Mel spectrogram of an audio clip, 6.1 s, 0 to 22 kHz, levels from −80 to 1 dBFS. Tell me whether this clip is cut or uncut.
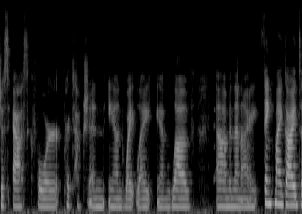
uncut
